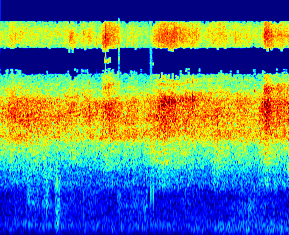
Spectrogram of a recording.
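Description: Steak sizzles steadily in a preheated pan, a constant bright hiss of frying fat with faint pops, close and even throughout with no talking.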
